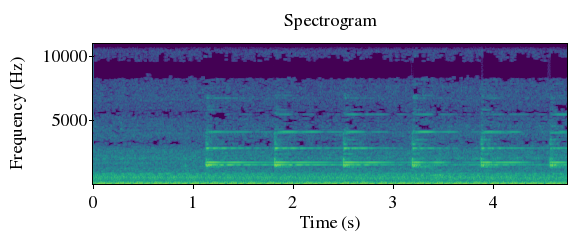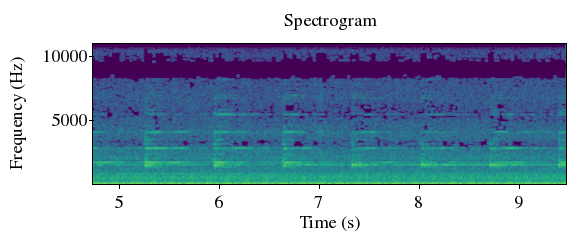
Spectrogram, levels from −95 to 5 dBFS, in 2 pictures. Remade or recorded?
recorded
